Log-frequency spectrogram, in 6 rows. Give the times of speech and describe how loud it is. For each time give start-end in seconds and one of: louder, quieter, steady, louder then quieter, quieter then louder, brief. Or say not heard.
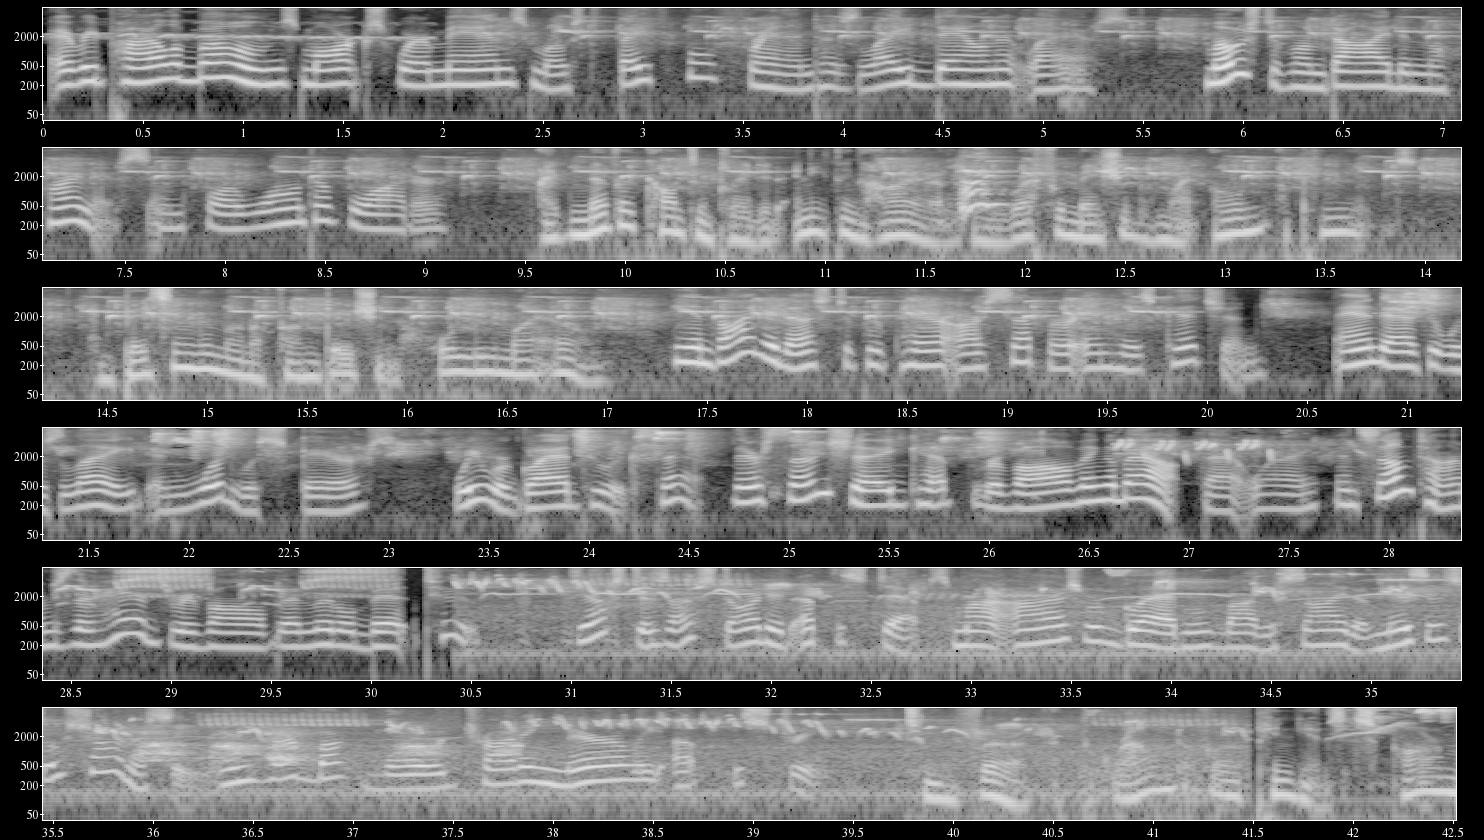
0.0-42.4 steady.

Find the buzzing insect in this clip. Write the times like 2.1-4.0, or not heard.
not heard.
